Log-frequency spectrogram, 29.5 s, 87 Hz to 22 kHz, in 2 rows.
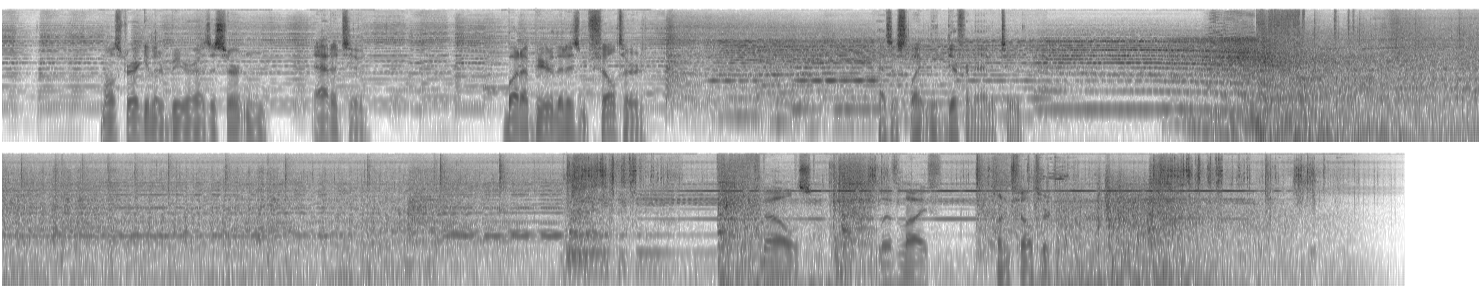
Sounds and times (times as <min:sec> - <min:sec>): Speech: 0:01.0 - 0:03.7, 0:05.0 - 0:06.5, 0:08.8 - 0:10.2, 0:22.3 - 0:25.4.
